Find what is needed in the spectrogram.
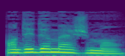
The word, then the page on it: en dédommagement: francais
